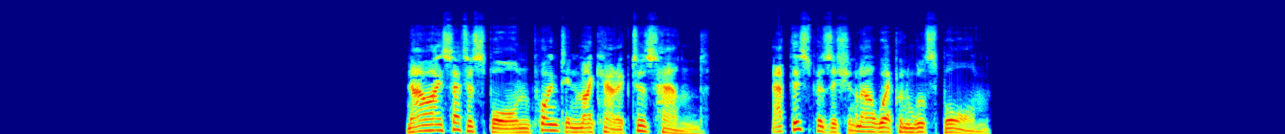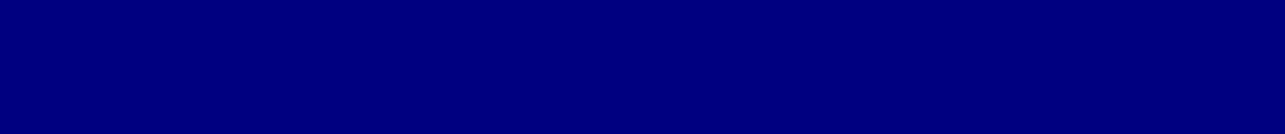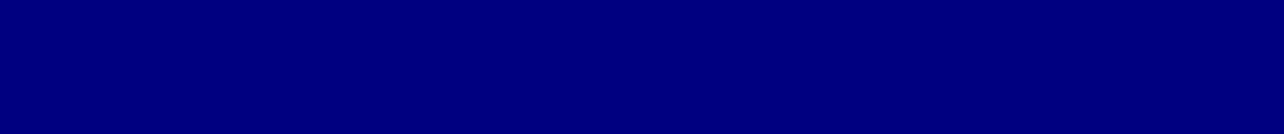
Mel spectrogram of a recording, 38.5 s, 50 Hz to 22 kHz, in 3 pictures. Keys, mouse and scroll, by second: 0.6 click, 1.2 click, 1.9-2.6 scroll up 3, 2.6-3.2 shift+middle drag, 3.2-3.7 scroll up 6, 3.7-7.2 middle drag, 7.2 shift+right click, 8.6 shift+right click, 9.2 shift+right click, 10.9-17.4 middle drag, 18.2 middle click, 18.5-19.0 scroll down 4, 19.0-21.3 middle drag, 21.3 KP_Decimal, 22.2 scroll up 1, 22.4-24.1 middle drag, 24.1-24.6 scroll up 3, 25.5 click, 26.6-28.5 drag, 28.5-30.6 middle drag, 30.7-34.8 drag, 34.8-38.0 middle drag, 38.2-38.5 scroll down 3.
